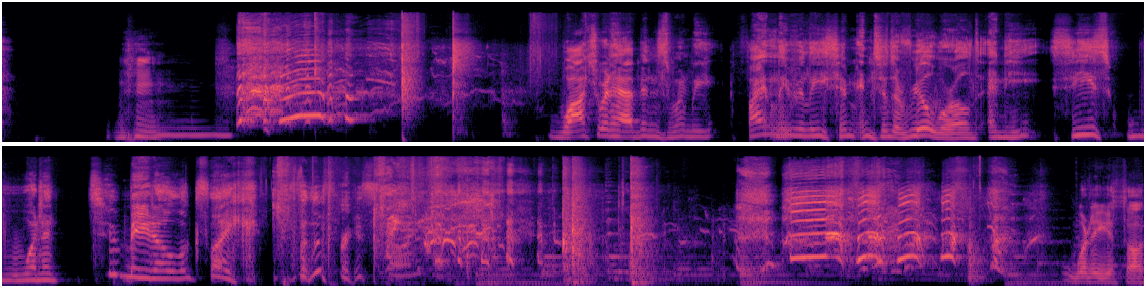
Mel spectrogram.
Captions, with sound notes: Mm... [ Laughter ] "Watch what happens when we finally release him into the real world, [voice breaking] and he sees what a tomato looks like for the first time." [ Laughter ] What are your thoughts on it?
